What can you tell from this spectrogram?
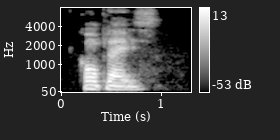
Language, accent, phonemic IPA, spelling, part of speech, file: French, Canada, /kɔ̃.plɛz/, complaisent, verb, LL-Q150 (fra)-complaisent.wav
- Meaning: third-person plural present indicative/conditional of complaire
